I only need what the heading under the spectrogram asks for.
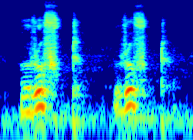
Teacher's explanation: अब इसका उच्चारण क्या हो जाएगा, पहले ये मेन वर्ब का उच्चारण देख ले, आर का र हो गया, ओ का ऊ, लॉन्ग ऊ, दीर्घ ऊ जिसे कहते हैं, ऊ लॉन्ग ऊ, रू, एफ का फ हो गया, फ वॉइसलेस साउंड है, इसलिए ईडी का उच्चारण, ईडी पास्ट पार्टिसिपल इन्फ्लेक्शन का उच्चारण ट हो जाएगा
